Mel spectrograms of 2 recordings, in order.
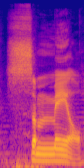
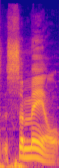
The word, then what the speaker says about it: Samael: I think you pronounce this SAMAEL when it's like this, like Maelstrom, right? Like Maelstrom. Think of, like, if you're for the World of Warcraft players, the Maelstrom, right? It was spelled M-A-E-L, so it's SAMAEL or Sammy.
